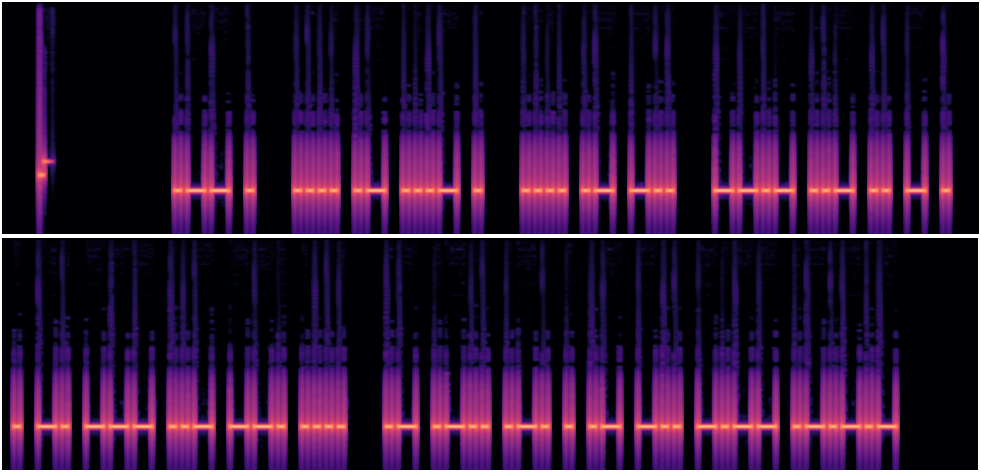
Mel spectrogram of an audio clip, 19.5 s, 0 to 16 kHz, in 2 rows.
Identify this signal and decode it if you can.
Morse code, heard as a keyed tone, about 19 wpm, 700 Hz. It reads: WE HAVE HAD QUITE ENOUGH ALREADY.
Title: Sentences from Top 700 Words 20wpm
